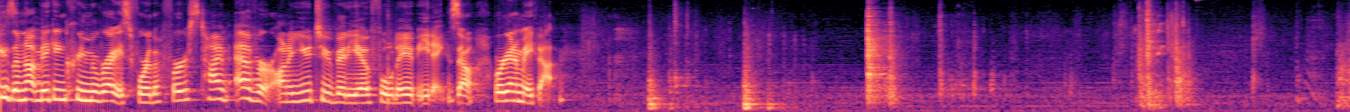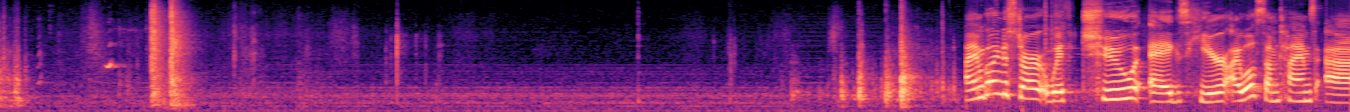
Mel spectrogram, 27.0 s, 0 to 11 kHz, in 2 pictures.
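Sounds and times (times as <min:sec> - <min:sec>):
refrigerator door opening and closing: 0:06.5 - 0:08.1, 0:11.3 - 0:12.1, 0:13.0 - 0:15.6.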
